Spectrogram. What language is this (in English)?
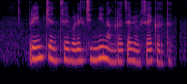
Marathi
